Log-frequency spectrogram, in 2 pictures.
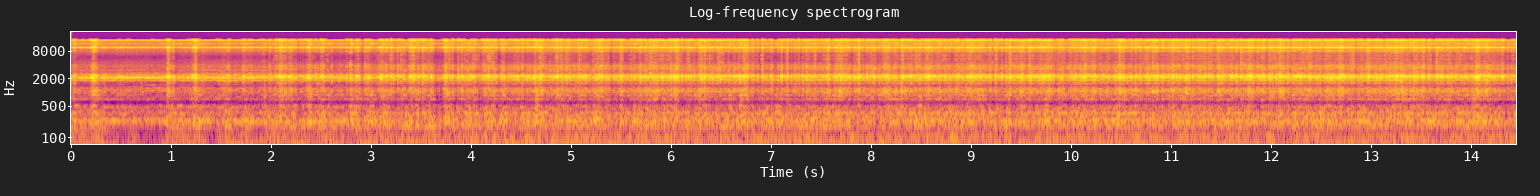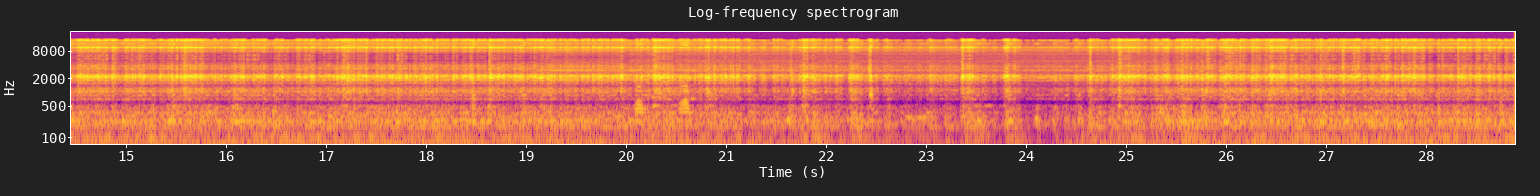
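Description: Steady rumble of a narrow-gauge train rolling along the track, heard from the front of the moving train, with a brief dip in loudness a little past the middle.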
